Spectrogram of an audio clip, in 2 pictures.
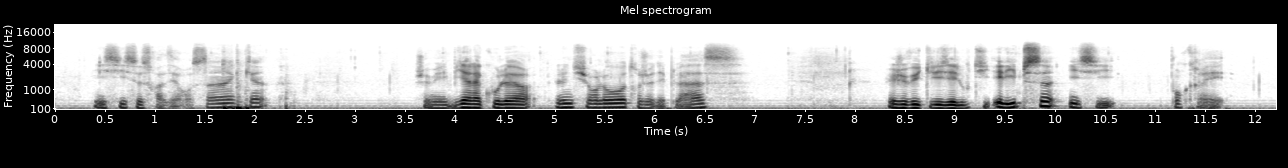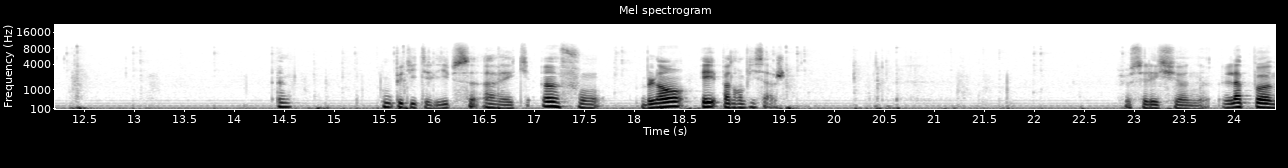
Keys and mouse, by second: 1.1 click, 1.8 KP_5, 2.0 KP_Enter, 3.4-4.5 drag, 5.0-6.2 drag, 6.5-8.0 drag, 9.6 click, 10.7-13.0 drag, 13.1 click, 14.0-15.0 drag, 15.4 ctrl+shift+click, 18.0 click, 19.4 shift+click, 20.5 KP_Subtract, 21.6-22.7 drag, 23.0 shift+click.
